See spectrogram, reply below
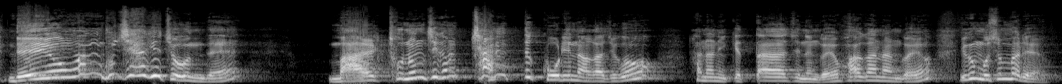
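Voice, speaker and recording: A man's voice: high voice, a bit bright. A man preaching a Sunday sermon as pastor, asking the congregation questions and acting out the lines he quotes. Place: church sanctuary.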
